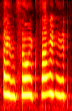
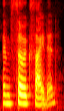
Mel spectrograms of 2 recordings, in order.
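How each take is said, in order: First: Much higher and louder, squeaky with real joy; squealing with excitement. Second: Said in the usual way. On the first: Real, not acted. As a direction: burst out almost crying with happiness.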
